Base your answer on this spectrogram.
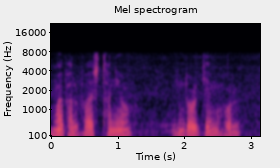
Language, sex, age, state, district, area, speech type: Assamese, male, 30-45, Assam, Darrang, rural, spontaneous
